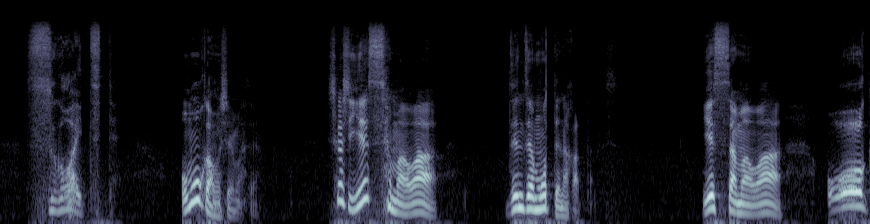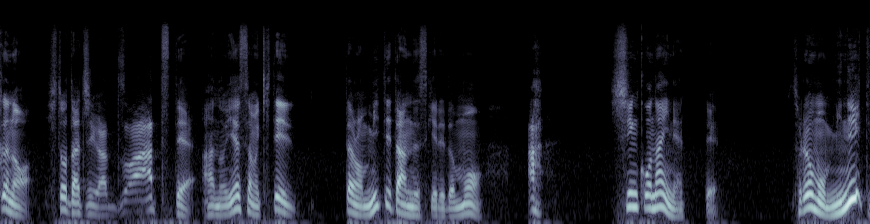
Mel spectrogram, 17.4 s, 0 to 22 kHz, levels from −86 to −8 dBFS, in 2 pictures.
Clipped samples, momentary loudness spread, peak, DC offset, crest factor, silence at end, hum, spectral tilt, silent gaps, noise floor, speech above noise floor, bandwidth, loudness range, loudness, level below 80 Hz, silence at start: under 0.1%; 16 LU; -10 dBFS; under 0.1%; 22 dB; 0 s; none; -5.5 dB/octave; none; -75 dBFS; 45 dB; 15.5 kHz; 5 LU; -32 LUFS; -64 dBFS; 0.3 s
